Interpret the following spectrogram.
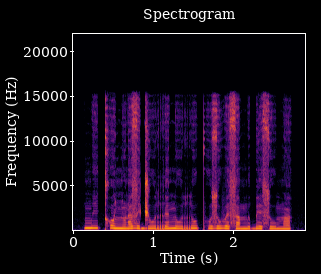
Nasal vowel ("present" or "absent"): present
